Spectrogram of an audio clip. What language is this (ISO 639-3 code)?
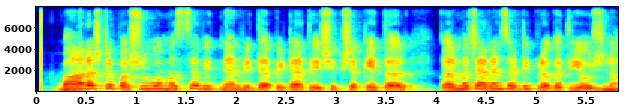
mar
